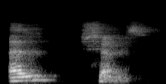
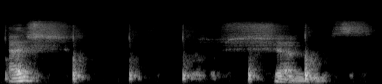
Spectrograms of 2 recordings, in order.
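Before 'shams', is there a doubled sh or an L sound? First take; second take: L sound; doubled sh. First: An L sound is heard before shams. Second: A doubled sh sound replaces the L. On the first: The speaker calls it wrong. "the poor tongue will move from lam to sheen, and that is very exhausting" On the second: The speaker calls it right. "we will stop at the sheen twice"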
